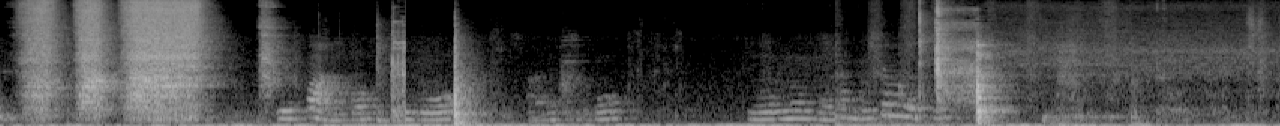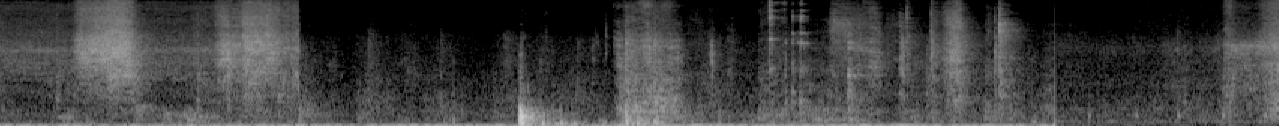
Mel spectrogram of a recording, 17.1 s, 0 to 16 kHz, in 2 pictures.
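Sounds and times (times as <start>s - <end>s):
rubbing and scraping on ceramic: 8.3s - 10.6s, 12.4s - 15.6s.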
